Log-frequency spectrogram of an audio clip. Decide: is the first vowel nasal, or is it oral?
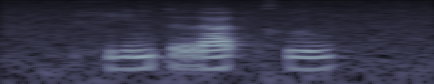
oral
